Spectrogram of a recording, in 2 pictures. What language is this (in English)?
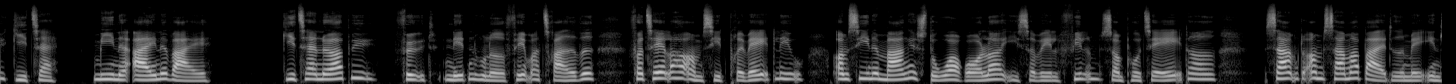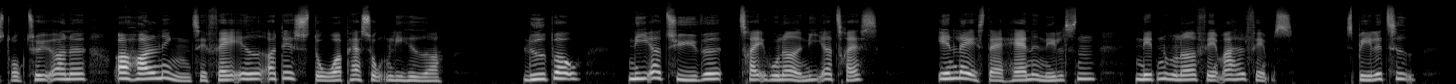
Danish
